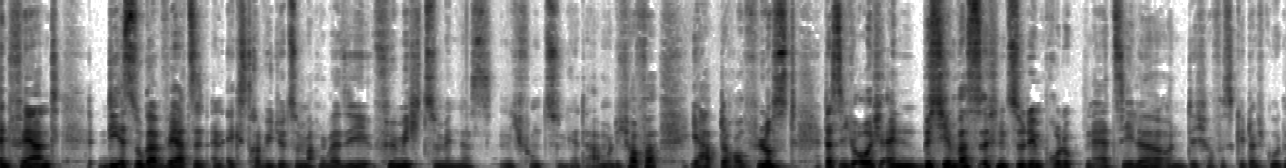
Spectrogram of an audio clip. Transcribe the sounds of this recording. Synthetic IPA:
ʔɛntfɛɐnt | d̥iːɛsz̥oɡaːɐveːɐtz̥ɪntʔa̰ɪnʔɛkstʁ̥aviːdijot͡sumaχn̩vaɪlziːfyːɐmɪçt͡sumɪndəstnɪçtfʊŋk̚t͡sjonḭːɐtha̰ːbm̩ʊntɪçhɔfəʔiːɐɦaːp̚t̚d̥aʁaʊflʊstd̥asɪçɔʏçʔa̰ɪnbɪsçənvast͡sudeːnpʁ̥odʊk̚tn̩ɛ̰ɐt͡sɛːləʊ̰ntɪçhɔfəɛsɡ̥eːtɔʏçɡ̥uːt

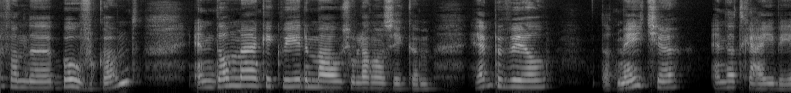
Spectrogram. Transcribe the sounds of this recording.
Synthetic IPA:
vɔndəbowvəkɑntʔɛ̰ndɔnmaːkɪkʋɪːrdəmawzolɑŋɑlˠsɪkəmhɛbəʋɪlˠ | d̥ɔtmeːtjə | ʔɛndɔtxaːjəʋɪ

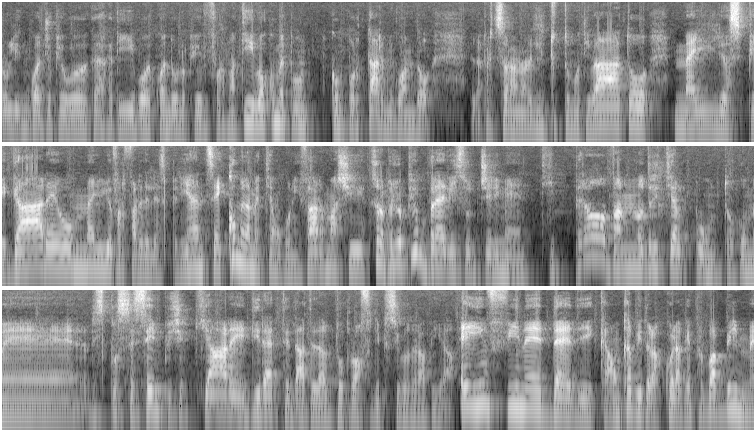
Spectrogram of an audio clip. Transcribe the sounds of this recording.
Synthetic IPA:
ɾũnliŋɡwad͡ʒːopjukakat̪iːvoekːwand̪ounopjuiɱformat̪iːvokomepwɔkːomport̪armikwand̪o | la̰persoːnanonɛd̪elt̪ut̪ːomot̪ivaːt̪o | mɛʎːospjeɡaːɾeomːɛʎːofarfaːɾed̪elːeːspeɾjɛnt̪seːkːomelament̪ːjaːmokonifarmat͡ʃisoːnoperlopjubɾɛːvisud͡ʒːeɾiment̪ʰipeɾɔvːanːod̪ɾit̪ːialpunt̪okome | rispɔst̪esemplit͡ʃiekʰːjaːɾed̪ːiɾɛt̪ːed̪aːt̪ed̪alt̪uːopɾɔfd̪ipsikot̪eɾapiːa̰eiɱfiːned̪ɛːd̪ikauŋkapiːt̪oloakːwelːakepːɾobabːilm

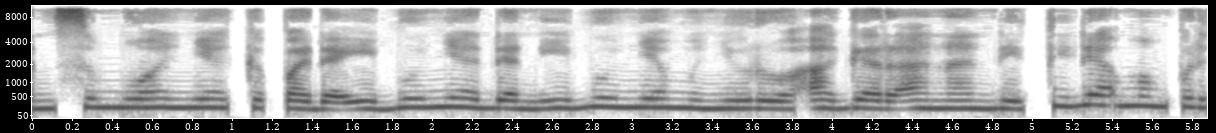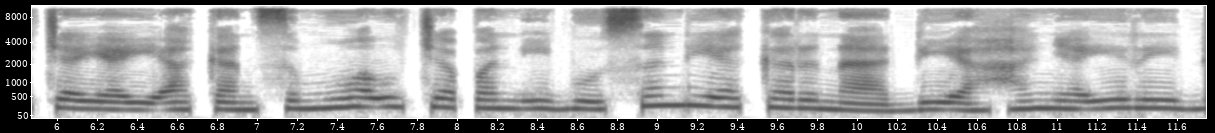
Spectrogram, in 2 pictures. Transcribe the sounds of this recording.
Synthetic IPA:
nsəmuaɲakəpadaibuɲadanibuɲaməɲuɾuhaɡaranandit̪idaʔməmpərt͡ʃajaiakansəmuaut͡ʃapanibusandiakaɾənadiahaɲaiɾid

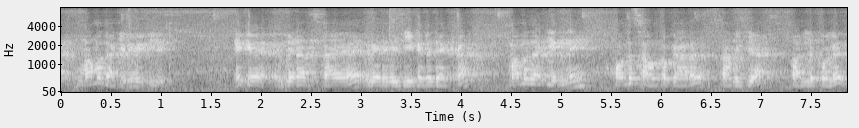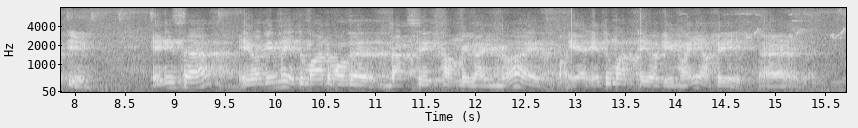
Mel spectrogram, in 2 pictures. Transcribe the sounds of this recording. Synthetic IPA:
maməd̪akinəʋed̪ijə̰ʈə̥ | ekəʋenət̪ajəʋenəʋid̪ijəkəʈəd̪ɛkːat̪ | maməd̪akinːe | hõnd̪əsaupəkaːɾəsamit̪ja | palːəpolət̪ienːe | eːnisaːeːʋaɡeːməet̪umaːʈəɦõnd̪əd̪aksekhambelaːinːəʋaeet̪umat̪ːeːʋaɡeːmajapeː

